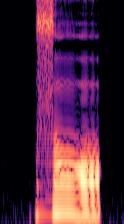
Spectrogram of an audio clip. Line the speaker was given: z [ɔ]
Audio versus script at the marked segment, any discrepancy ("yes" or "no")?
no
